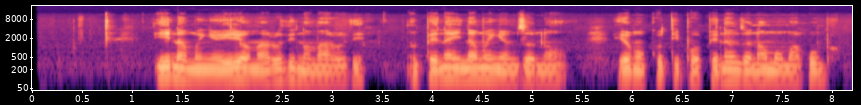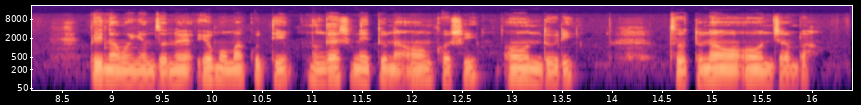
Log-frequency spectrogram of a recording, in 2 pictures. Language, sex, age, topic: Oshiwambo, male, 25-35, agriculture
